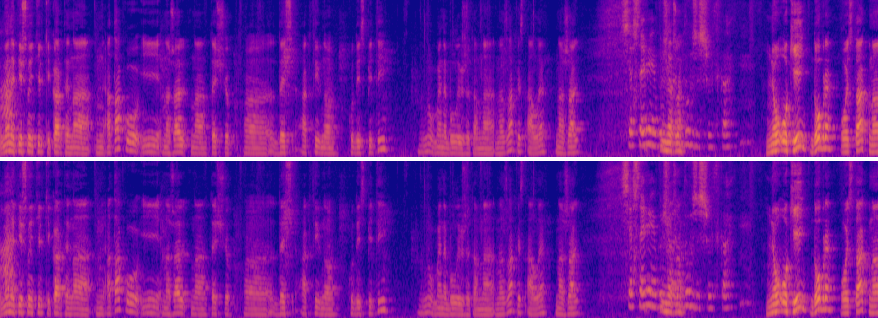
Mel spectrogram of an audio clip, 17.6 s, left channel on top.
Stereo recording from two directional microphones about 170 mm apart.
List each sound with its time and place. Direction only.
0.3 s speech: 30° left (ahead or behind)
8.4 s speech: 10° left (ahead or behind)
12.5 s speech: 35° right (ahead or behind)
15.3 s speech: 20° left (ahead or behind)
